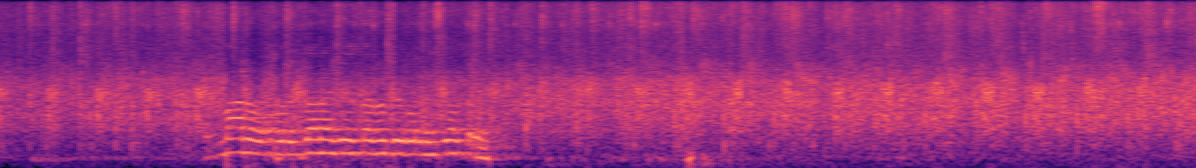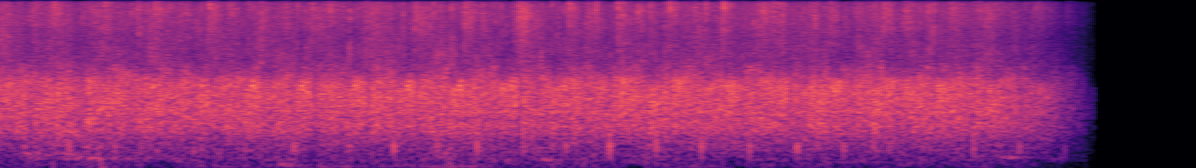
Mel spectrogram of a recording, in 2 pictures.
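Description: Audience applauding steadily in a theatre. A voice calls out once over it, drawn out for about a second and a half shortly after the start.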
